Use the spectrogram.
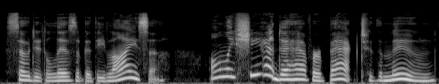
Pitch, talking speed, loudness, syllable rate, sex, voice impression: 225 Hz, 190 wpm, -18 LUFS, 5.3 syllables/s, female, feminine, adult-like, clear, fluent, slightly refreshing, slightly calm, elegant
